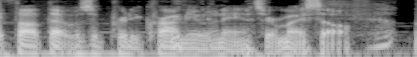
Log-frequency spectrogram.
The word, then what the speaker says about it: cromulent: So the word is cromulent.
